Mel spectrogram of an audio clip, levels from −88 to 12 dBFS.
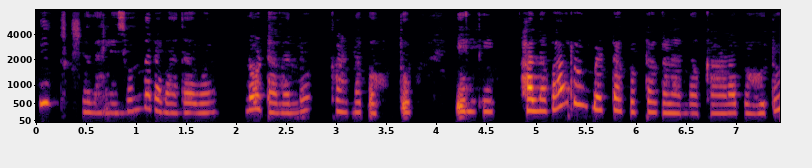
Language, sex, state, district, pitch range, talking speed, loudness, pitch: Kannada, female, Karnataka, Dharwad, 255-325 Hz, 80 wpm, -26 LUFS, 275 Hz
